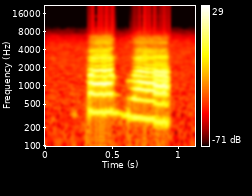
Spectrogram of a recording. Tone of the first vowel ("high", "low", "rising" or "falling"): high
